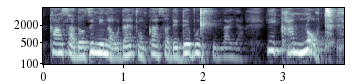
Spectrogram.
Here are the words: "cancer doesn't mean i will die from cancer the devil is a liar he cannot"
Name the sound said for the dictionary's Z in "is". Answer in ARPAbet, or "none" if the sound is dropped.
S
